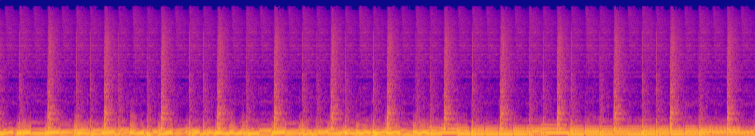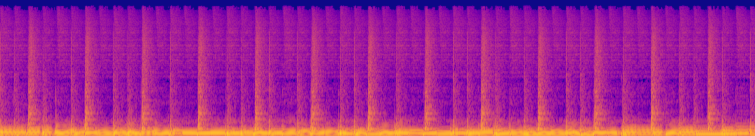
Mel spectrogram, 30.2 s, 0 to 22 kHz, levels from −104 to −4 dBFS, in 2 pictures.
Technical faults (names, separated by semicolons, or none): none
